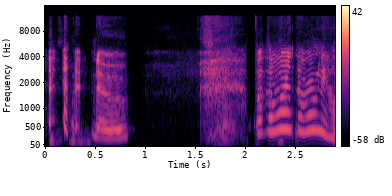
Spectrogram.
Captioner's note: laughs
